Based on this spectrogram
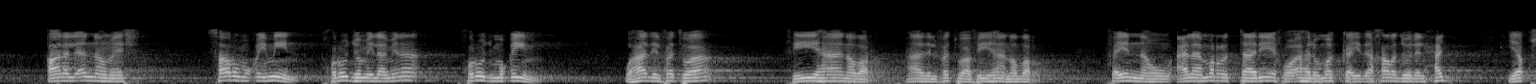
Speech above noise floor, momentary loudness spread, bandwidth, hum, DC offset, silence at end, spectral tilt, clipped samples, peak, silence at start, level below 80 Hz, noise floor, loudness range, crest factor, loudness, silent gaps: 25 dB; 16 LU; 5.4 kHz; none; under 0.1%; 0 s; -12 dB/octave; under 0.1%; -4 dBFS; 0.45 s; -44 dBFS; -46 dBFS; 2 LU; 18 dB; -21 LUFS; none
